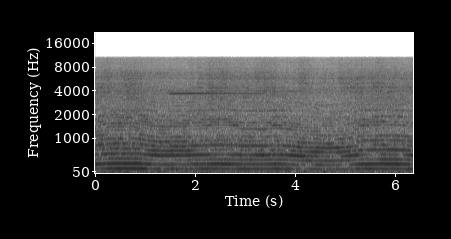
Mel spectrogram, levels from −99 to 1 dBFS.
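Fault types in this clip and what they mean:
4-bit ADPCM compression: samples were coded as coarse 4-bit steps from a prediction, so plainly audible gritty hiss follows every loud sound, and nothing remains above 10.6 kHz.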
